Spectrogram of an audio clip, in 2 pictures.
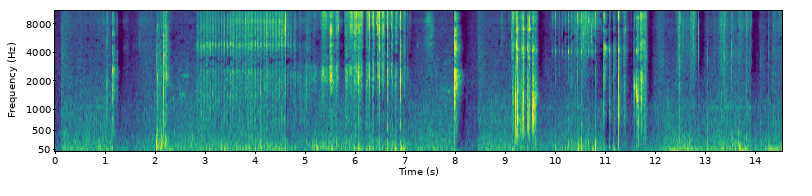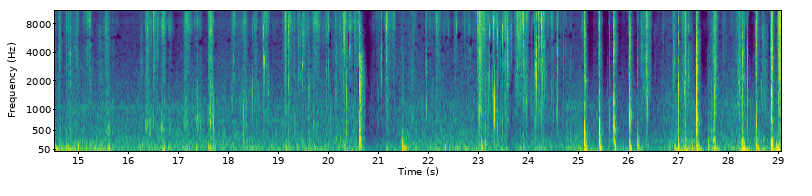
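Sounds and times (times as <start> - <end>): slime scraping and crackling: 18.1 - 24.8.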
